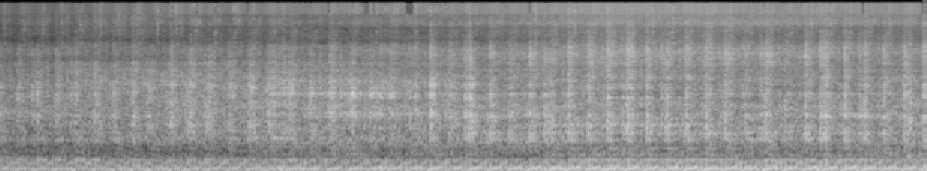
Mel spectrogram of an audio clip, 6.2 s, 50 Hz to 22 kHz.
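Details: 1958 Volkswagen Beetle with a swapped Subaru 2.5 naturally aspirated flat-four: even burble at idle that swells smoothly as revs rise, no tapping or stumbling; idles and revs cleanly.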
